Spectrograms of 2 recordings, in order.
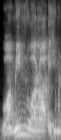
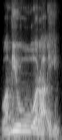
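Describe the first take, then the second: First: The n is kept separate without nasal merging. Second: The n merges into w without nasal sound. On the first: "ஒன்னா இதெல்லாம் எதுவும் இல்லாமல் ஓதுறது" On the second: "இணை இணைத்தல் என்பது அங்க நடக்குது, ஆனா ஒன்னா இன்றி நடக்குது"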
